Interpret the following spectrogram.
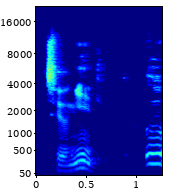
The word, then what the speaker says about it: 증인: 정인이 아니고 증인.의 발음을 잘하시기 바랍니다.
